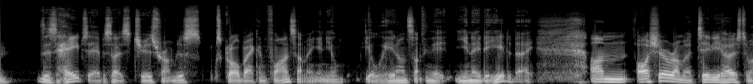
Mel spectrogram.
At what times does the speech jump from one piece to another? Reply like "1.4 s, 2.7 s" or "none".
none

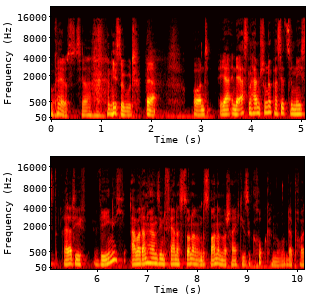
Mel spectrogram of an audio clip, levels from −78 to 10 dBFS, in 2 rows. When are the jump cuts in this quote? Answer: 3.3 s

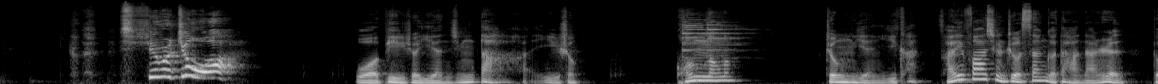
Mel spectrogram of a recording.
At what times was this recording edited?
9.3 s

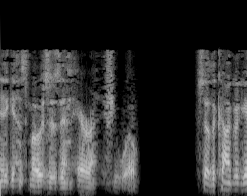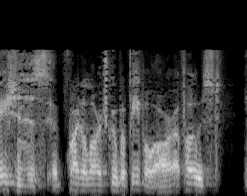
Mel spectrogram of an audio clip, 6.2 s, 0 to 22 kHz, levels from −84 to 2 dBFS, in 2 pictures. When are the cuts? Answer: none

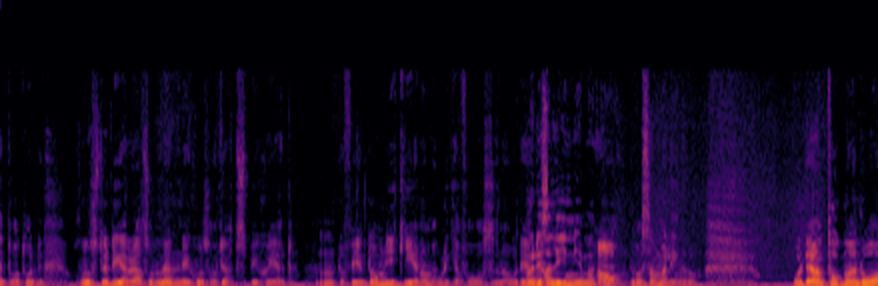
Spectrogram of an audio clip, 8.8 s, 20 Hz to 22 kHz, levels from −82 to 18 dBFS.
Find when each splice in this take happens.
2.2 s, 4.3 s, 5.4 s

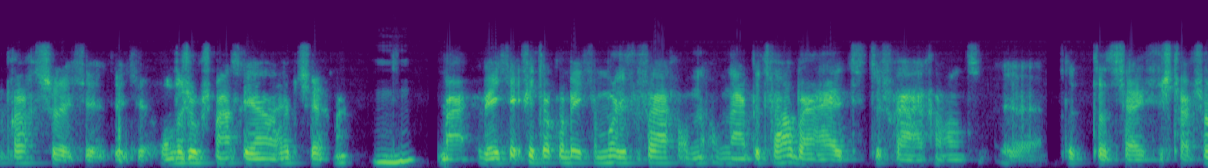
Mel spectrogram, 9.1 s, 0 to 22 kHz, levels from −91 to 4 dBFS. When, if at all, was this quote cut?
3.2 s, 3.9 s, 7.8 s

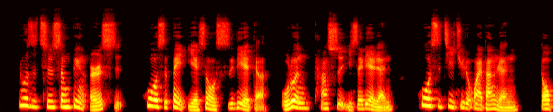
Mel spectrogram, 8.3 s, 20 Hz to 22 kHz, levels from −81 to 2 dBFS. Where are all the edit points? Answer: 4.1 s

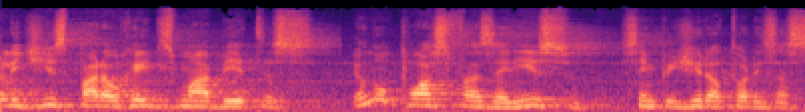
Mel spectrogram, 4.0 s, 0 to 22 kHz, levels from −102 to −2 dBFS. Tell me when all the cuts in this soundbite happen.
1.7 s

